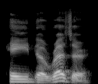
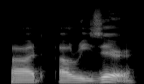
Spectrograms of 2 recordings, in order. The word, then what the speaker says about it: Hadadezer: And Hadadezer, or Haydarazar, sent Oh, boy, I pronouncing his name wrong the previous chapter.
